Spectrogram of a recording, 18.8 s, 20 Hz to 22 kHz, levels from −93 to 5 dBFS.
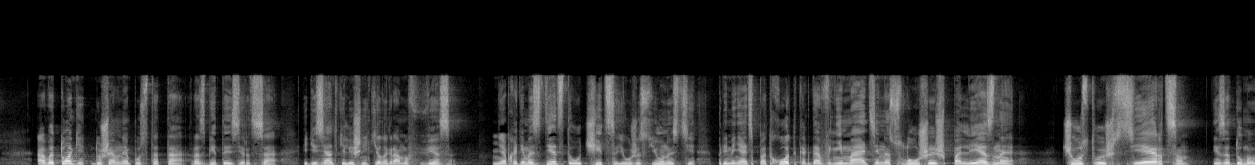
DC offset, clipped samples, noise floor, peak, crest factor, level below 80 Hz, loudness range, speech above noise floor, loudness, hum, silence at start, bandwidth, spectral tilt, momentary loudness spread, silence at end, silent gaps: under 0.1%; under 0.1%; -65 dBFS; 0 dBFS; 20 dB; -60 dBFS; 5 LU; 46 dB; -19 LUFS; none; 0.55 s; 12.5 kHz; -4.5 dB/octave; 11 LU; 0 s; none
